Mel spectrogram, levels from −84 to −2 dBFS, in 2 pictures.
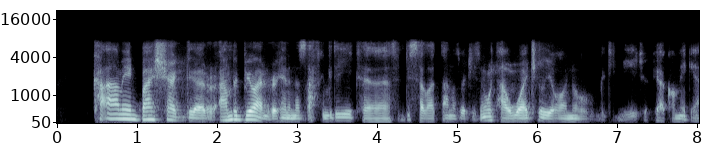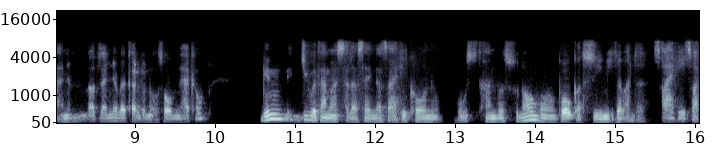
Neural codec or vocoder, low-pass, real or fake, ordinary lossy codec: codec, 16 kHz, 1 kbps, X-Codec, HuBERT features, trained on LibriSpeech; 7.2 kHz; fake; Opus, 16 kbps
